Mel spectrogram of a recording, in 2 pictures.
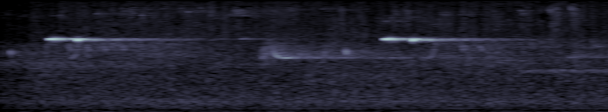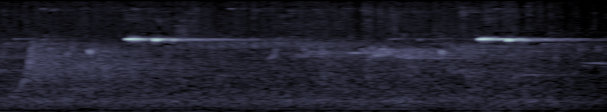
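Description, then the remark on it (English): A spotted pardalote calls alone, repeating a thin, high whistled note about every two seconds, each bright note trailed by softer, slightly lower tones. Four phrases in all, no voices. “If you guessed spotted pardalote first and striated pardalote second, you were correct.”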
